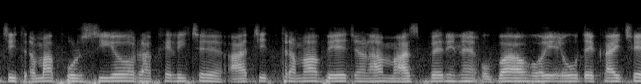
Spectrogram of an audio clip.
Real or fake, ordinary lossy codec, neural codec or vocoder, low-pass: fake; Opus, 16 kbps; codec, 16 kHz, 0.8 kbps, ZipCodec; 7.2 kHz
